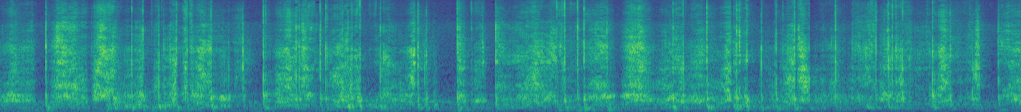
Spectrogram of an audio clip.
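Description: A thin black pen-like stick scratches and taps along the surfaces and edges of a large, lit, hollow puzzle lampshade made of thin interlocking plastic panels. The result is a dry, rough, rasping scratch, centered in the midrange with little low end, broken by frequent short taps that die away quickly.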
